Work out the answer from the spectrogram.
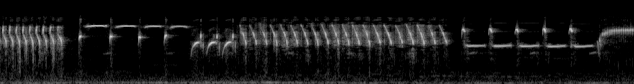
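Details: Pet canary song, played to train other birds: quick trills, clipped whistled notes, dipping looped notes, a long fast rattling trill, then short notes over a steady lower whistle and a rising ending.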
